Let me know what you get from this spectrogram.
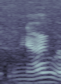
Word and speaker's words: Uno: You know, I've got one card left, but Uno apparently is the proper way to pronounce it.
